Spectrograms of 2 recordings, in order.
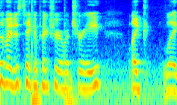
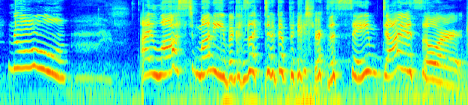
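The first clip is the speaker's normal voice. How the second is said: dismayed outcry; 7 semitones higher than usual. Real, not acted. Streamer penalized by the game, high dismayed cry. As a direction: wail at the unfair penalty.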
